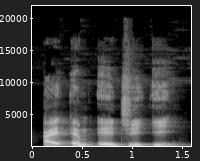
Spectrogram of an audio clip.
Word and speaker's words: image: Short E sound with M sound, with short E sound and G sound. So what should we call this? It is simply image. Image, not image.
